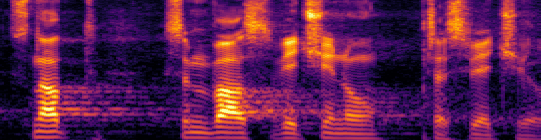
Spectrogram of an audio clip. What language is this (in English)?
Czech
